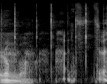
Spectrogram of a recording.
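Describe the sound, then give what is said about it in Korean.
Several quick, sharp clicks of a ballpoint pen, pressed repeatedly out of habit in an office, sound in an irregular burst, mixed in with a person's short spoken remarks. “저는 사무실에서 볼펜 자꾸 누르는 습관이 있어요.”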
